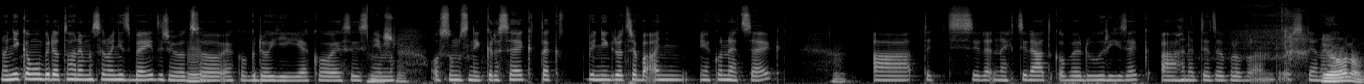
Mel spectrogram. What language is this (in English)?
Czech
